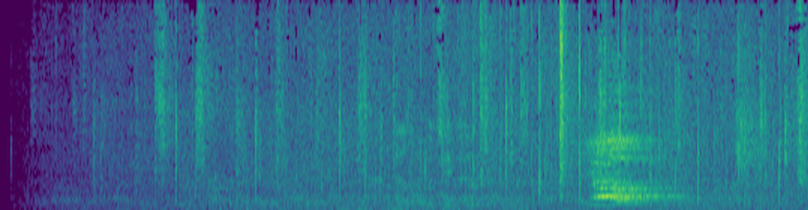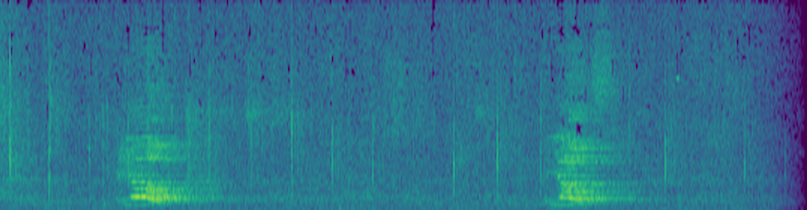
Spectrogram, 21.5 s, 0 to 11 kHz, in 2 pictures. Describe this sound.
Plaça del Pi 2
Recording in stereo with a PMD660 and a AT822 microphone. Recording without editing. In the heart of the Gothic district of Barcelona (Spain)12 of august of the 2005. To 12 at nightSomeone is calling...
